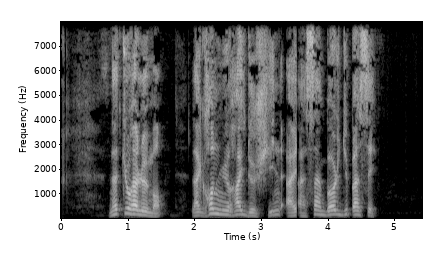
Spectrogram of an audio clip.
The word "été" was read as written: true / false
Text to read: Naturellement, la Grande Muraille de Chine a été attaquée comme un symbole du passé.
false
